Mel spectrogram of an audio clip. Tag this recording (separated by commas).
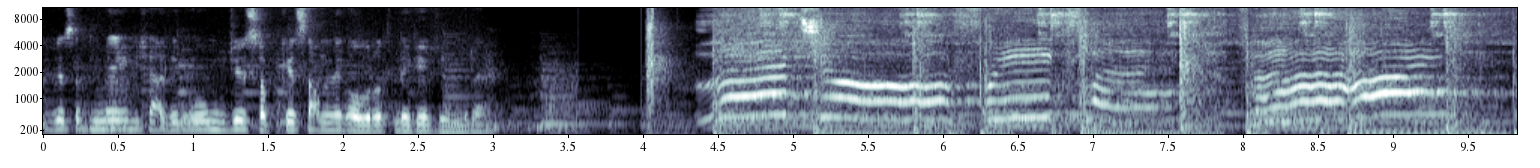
Speech, Music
